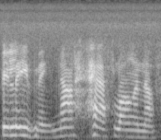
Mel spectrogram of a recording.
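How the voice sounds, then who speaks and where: A woman's voice: lowish voice, fairly bright tone, a little hiss or hum, low-quality recording. A woman playing a cool, guarded former nightclub entertainer in a noir radio drama, speaking formally and evasively. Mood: cool, defiant. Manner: formal, measured, evasive phrasing.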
